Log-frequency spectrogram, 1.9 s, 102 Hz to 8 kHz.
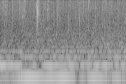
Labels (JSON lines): {"label": "biophony, midshipman", "recorder": "SoundTrap 500"}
